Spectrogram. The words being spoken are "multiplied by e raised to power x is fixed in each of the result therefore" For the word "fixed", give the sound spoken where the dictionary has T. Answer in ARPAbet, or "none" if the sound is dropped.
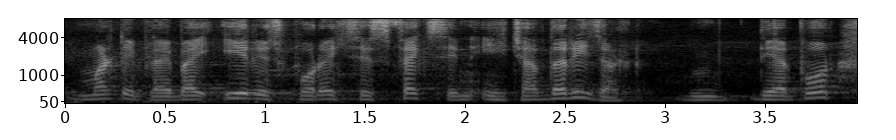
none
